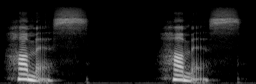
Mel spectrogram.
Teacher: The H is pronounced and the first syllable is short, like the word hum.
